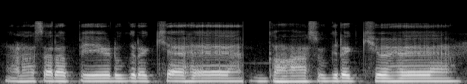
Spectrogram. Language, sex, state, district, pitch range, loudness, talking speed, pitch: Marwari, male, Rajasthan, Nagaur, 145-150 Hz, -14 LUFS, 130 wpm, 145 Hz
